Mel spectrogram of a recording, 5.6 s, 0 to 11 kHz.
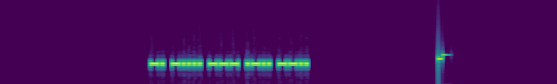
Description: Morse code, heard as a keyed tone, about 41 wpm, 700 Hz. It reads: N6OLZ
